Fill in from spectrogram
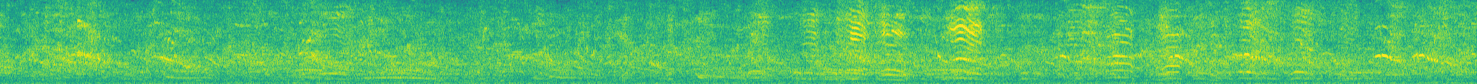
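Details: A crowd of parrots chirping together, a steady wash of high twittering and squeaky notes layered on top of each other, with a few louder shrill squeals near the middle and toward the end.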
